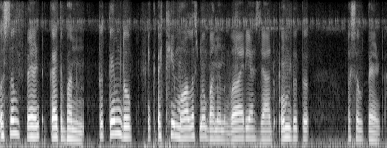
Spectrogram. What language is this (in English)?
Kashmiri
